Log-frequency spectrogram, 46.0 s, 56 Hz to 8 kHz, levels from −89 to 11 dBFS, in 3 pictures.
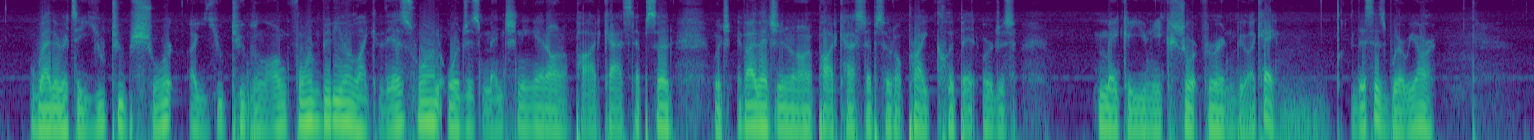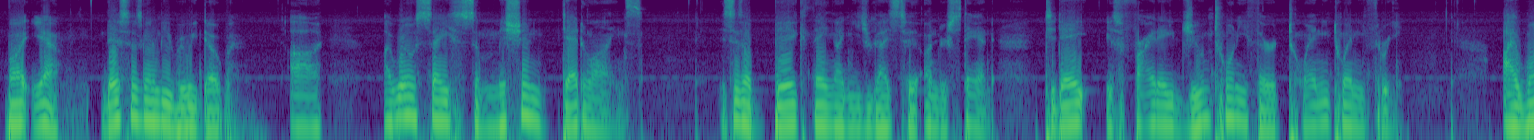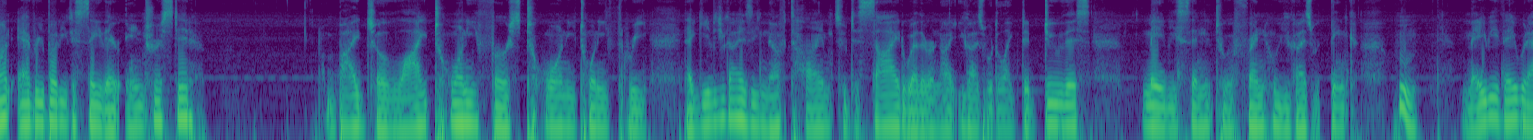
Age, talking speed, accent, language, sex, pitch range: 20-39, 165 wpm, American, English, male, 85-105 Hz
